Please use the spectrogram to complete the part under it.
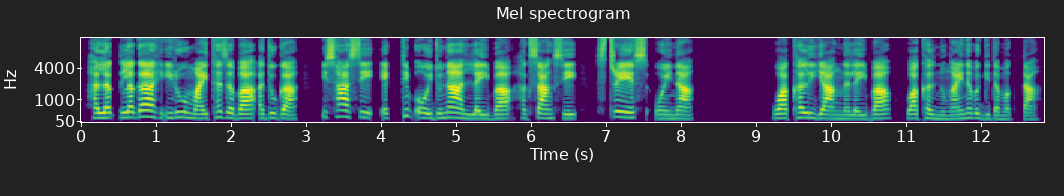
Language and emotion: Manipuri, neutral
